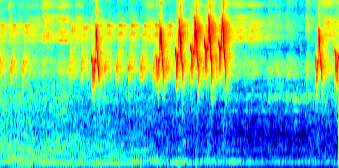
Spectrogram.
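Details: Bar-winged prinia song for provoking other prinias into singing: a quiet start, then a quick run of six piercing high chirps, a pause, and two more sharp notes, with a low hum underneath.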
